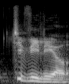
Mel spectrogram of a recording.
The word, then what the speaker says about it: Civiglio: En de Civiglio. – Civilio. – Civilio. oh, ah, zo close, zo close met het goed uitspreken.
